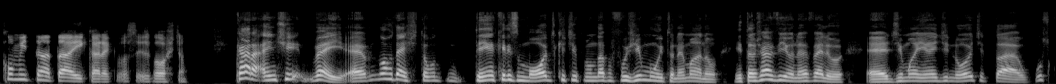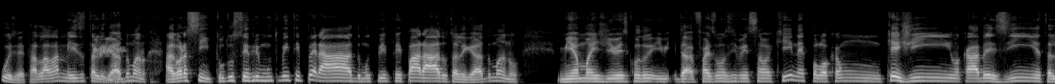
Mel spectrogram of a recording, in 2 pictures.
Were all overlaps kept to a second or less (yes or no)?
yes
